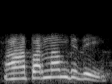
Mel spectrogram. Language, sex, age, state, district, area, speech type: Maithili, female, 30-45, Bihar, Begusarai, rural, conversation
